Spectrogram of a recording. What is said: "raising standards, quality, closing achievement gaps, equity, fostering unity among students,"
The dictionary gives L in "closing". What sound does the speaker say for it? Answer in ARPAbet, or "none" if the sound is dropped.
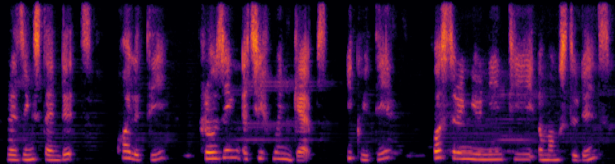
L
